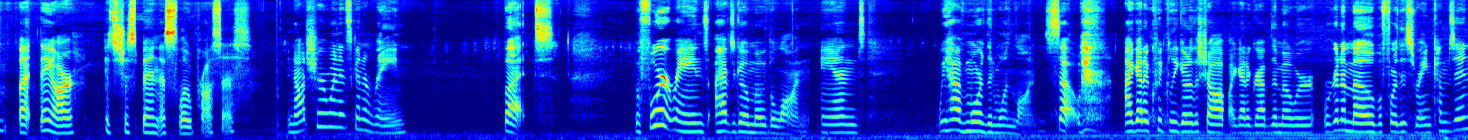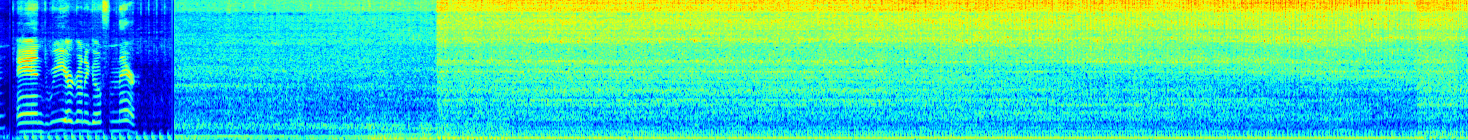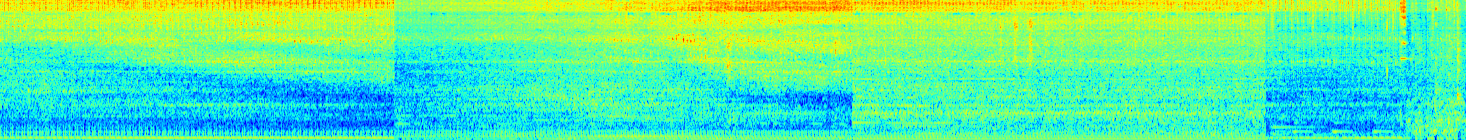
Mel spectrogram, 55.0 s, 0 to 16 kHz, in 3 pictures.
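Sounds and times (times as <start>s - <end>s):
lawn mower engine running: 18.4s - 55.0s.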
